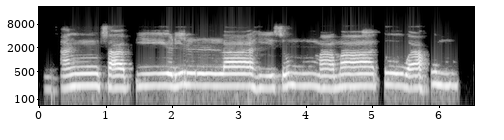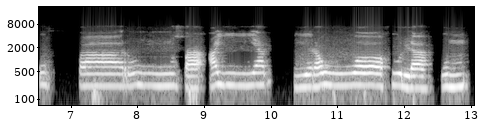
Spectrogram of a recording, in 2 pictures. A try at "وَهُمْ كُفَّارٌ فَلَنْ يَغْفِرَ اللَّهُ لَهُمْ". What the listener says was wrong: ثُمَّ مَاتُوا وَهُمْ كُفَّارٌ فَلَنْ يَغْفِرَ اللَّهُ لَهُمْ كفارٌ فا di situ ditahan كفارٌ فلن يغفر الله لهم وهم perhatikan cara bacanya وهم كفارٌ فلن يغفر الله لهم Harus kasih durasi ya, bukan falaya langsung, nggak boleh. Falayak firallahu lahum dikasih durasi, tahan.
